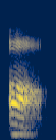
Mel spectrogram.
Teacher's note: so your tongue is low, and it's back · it represents the extreme of a low back vowel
